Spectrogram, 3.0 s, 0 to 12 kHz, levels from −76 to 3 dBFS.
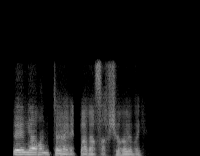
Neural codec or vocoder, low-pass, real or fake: codec, 16 kHz, 0.5 kbps, FreqCodec, smaller model; 7.2 kHz; fake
